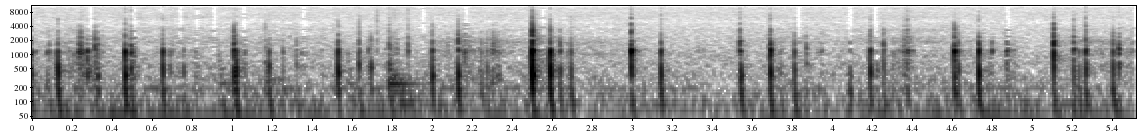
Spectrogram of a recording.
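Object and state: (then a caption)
Glitter-covered cardboard box. Long nails tap and scratch the lid of a small square cardboard gift box covered in glitter paper with hot-glue decorations, held up close. Quiet, irregular, rapid clicks with short, dry attacks centered around 1 kHz are mixed with soft scratchy rustling, and no tap rings on.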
